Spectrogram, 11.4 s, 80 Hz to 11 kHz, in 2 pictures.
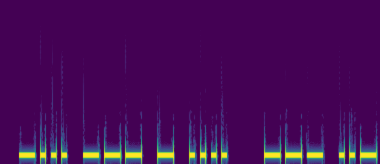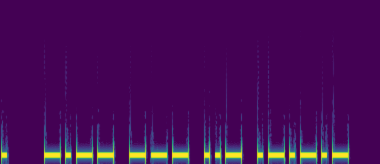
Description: Morse code, heard as a keyed tone, about 15 wpm, 700 Hz. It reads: BOTH OF YOU.
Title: Sentences from Top 1100 Words 15wpm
